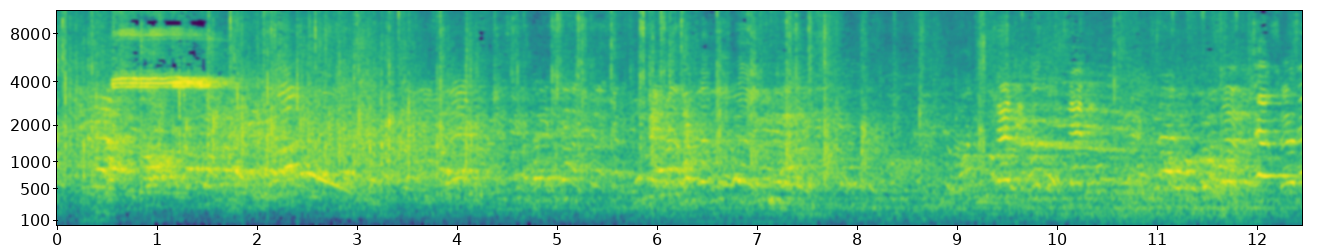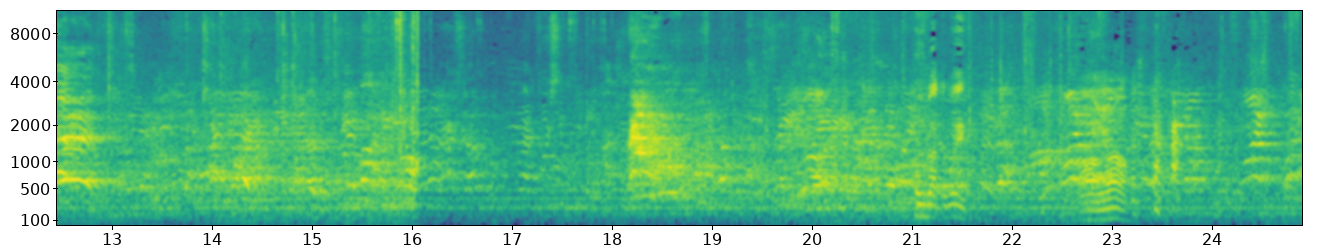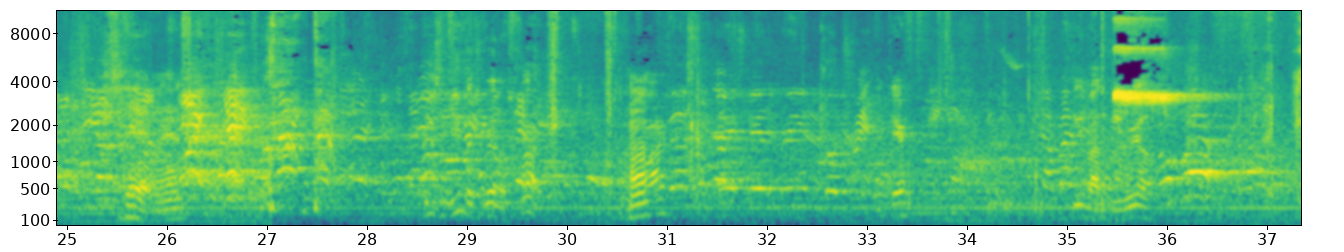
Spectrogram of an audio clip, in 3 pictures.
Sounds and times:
Crowd: 0.0s - 37.3s
Hubbub, speech noise, speech babble: 0.0s - 37.3s.

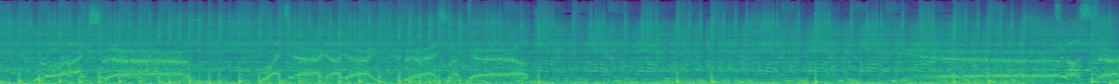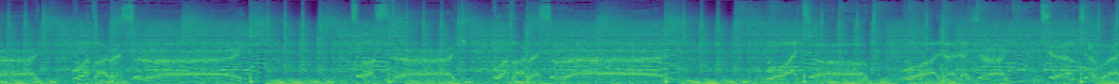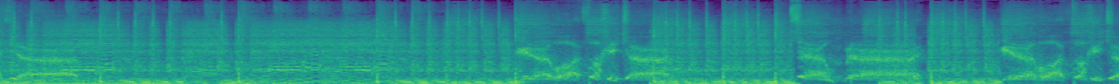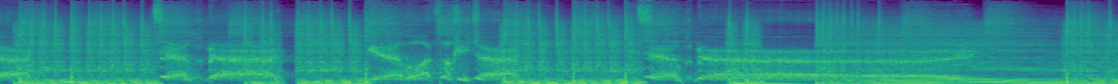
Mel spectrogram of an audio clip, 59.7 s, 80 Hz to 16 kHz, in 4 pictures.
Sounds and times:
Heavy metal: 0.0s - 59.6s.

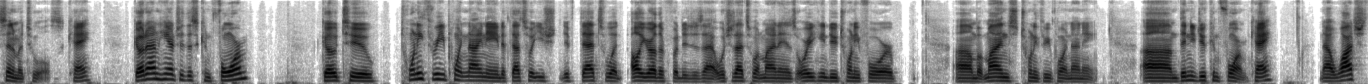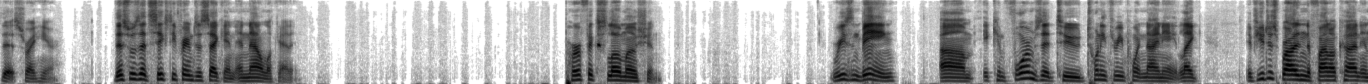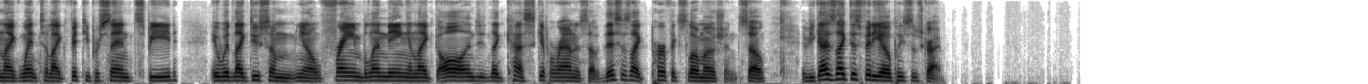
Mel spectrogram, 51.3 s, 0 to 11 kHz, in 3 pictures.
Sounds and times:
Speech: 0.0s - 3.1s, 4.0s - 11.2s, 11.9s - 17.8s, 18.6s - 20.8s, 24.2s - 25.4s, 27.5s - 28.3s, 28.9s - 32.1s, 32.7s - 46.0s.

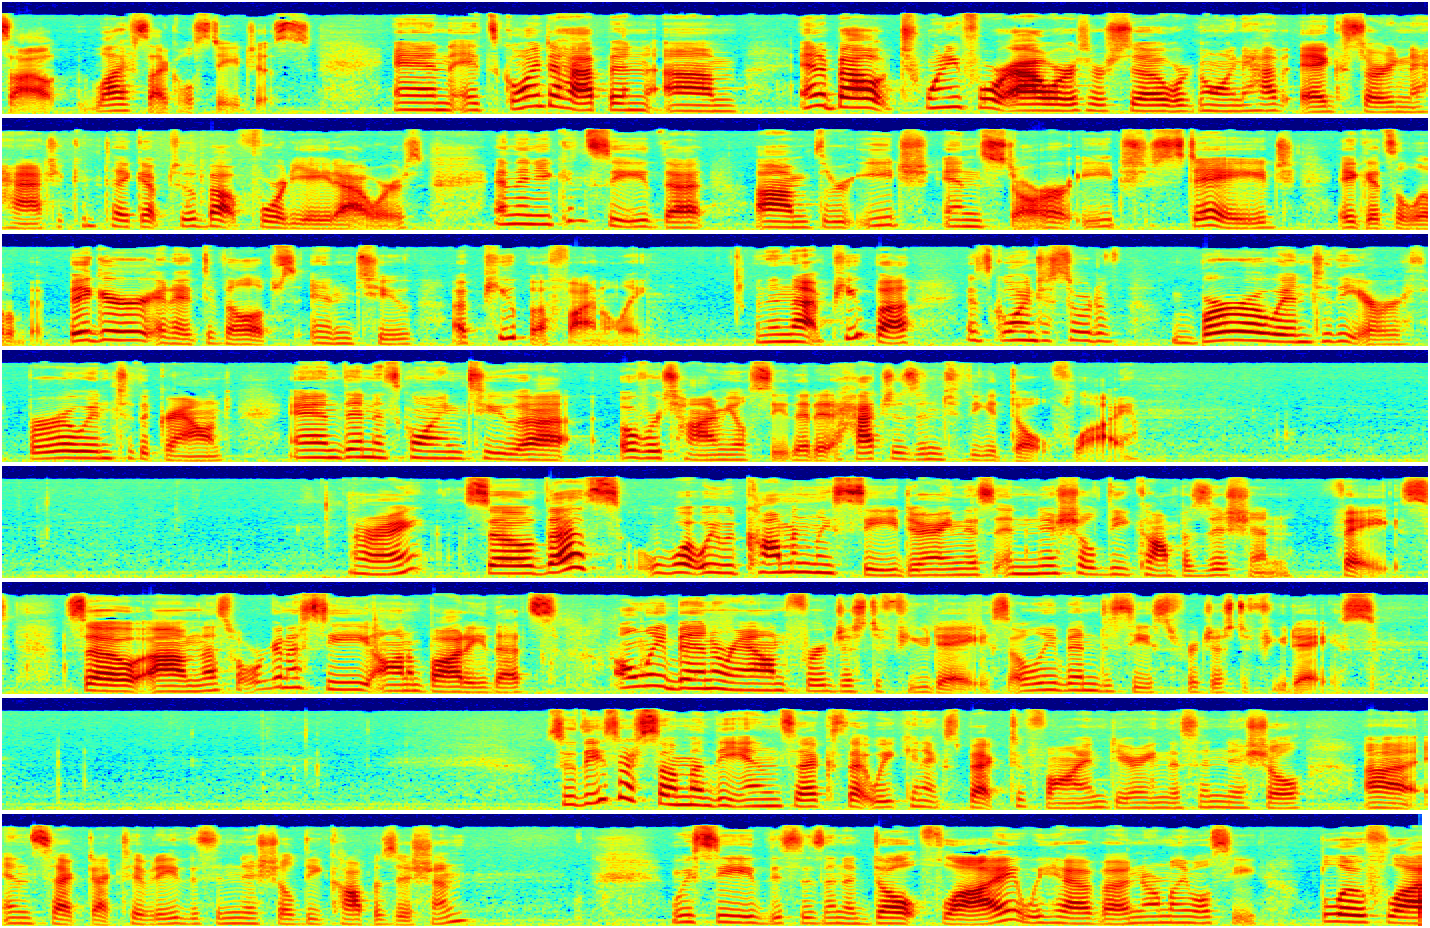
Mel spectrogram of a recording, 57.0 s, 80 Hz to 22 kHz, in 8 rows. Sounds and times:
Speech: 0.0s - 27.1s, 30.3s - 42.6s, 45.6s - 52.3s, 53.3s - 57.0s.

